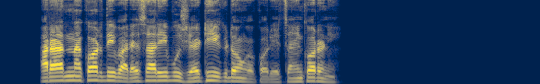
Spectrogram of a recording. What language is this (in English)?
Mahasu Pahari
